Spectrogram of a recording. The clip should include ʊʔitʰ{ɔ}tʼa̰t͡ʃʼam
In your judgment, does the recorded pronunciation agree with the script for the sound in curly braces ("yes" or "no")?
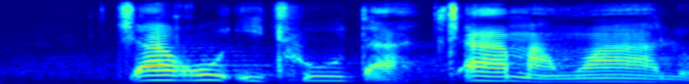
no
